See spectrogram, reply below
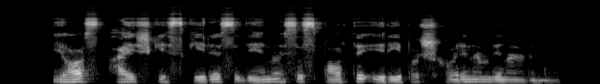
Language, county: Lithuanian, Šiauliai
